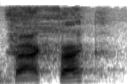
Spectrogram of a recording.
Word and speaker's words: BACPAC: Microsoft have now got something called a backpack. It's a funny name. It's spelled BACPAC.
